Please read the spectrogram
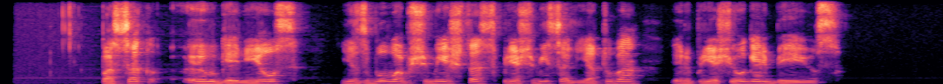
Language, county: Lithuanian, Panevėžys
